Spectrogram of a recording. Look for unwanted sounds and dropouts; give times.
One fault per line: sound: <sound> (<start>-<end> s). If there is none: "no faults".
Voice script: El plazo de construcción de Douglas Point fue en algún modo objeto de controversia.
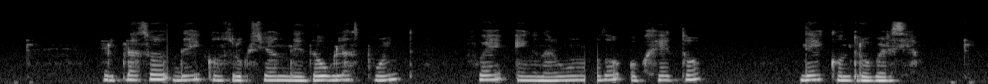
sound: dropout (5.8-6.0 s)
